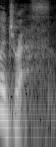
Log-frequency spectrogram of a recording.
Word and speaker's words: address: So, the email address. The email address. Address. Énfasis en la segunda sílaba.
